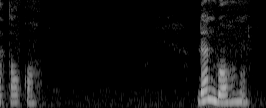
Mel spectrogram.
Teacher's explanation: Lanjut ada O. O ini termasuk dalam vokal belakang. Vokal sedang bawah, mulut membundar saat melafalkan bunyi O, serta termasuk dalam bunyi semi terbuka, seperti kata tokoh dan bohong.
